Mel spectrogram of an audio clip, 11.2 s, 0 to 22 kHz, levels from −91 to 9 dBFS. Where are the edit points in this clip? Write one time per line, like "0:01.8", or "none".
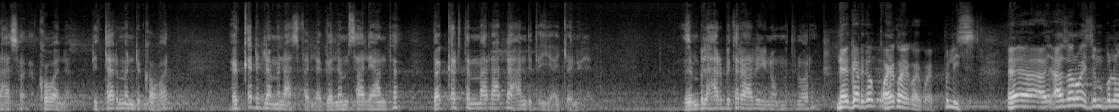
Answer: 0:08.2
